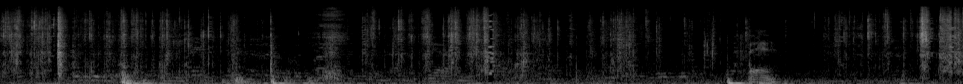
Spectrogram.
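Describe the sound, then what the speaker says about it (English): Foil packs of 2016 Panini Certified football cards are torn open and crumpled up close in sharp, irregular crinkling bursts, with people talking between the rips. "Now, let's open up all the packs."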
